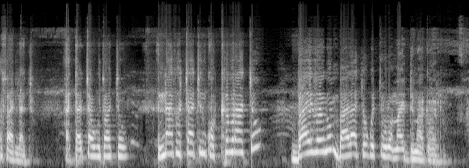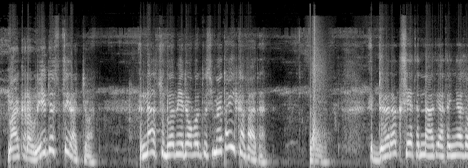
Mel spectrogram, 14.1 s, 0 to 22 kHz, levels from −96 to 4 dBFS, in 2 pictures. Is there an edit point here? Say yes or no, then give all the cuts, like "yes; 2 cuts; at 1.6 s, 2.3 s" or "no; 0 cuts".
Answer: yes; 1 cut; at 11.7 s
